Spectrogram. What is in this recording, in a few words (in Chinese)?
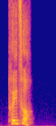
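"推测", Chinese; HSK6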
